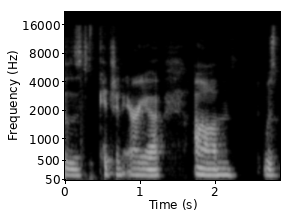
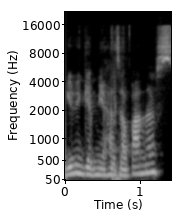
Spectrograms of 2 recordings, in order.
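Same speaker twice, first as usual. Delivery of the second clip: ordinary delivery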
